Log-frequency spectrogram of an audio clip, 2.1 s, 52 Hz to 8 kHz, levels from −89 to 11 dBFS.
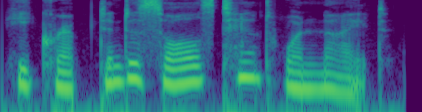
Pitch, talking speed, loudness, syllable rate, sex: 180 Hz, 200 wpm, -19 LUFS, 4.7 syllables/s, female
